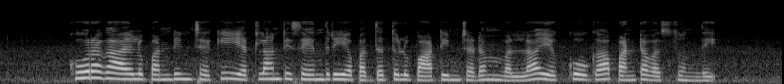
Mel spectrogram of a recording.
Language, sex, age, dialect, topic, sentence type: Telugu, female, 25-30, Southern, agriculture, question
